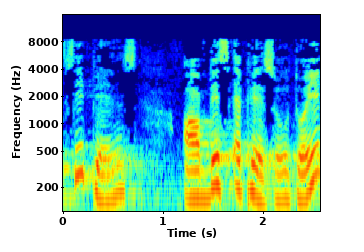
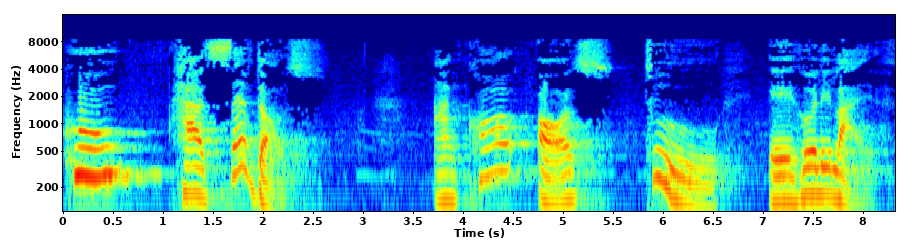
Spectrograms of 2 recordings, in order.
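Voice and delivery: scripture recitation; much slower than usual. Acted. Teacher reciting Timothy to students, slow solemn scripture voice. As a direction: read the verse out slowly and reverently. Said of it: "Second Timothy one nine says".

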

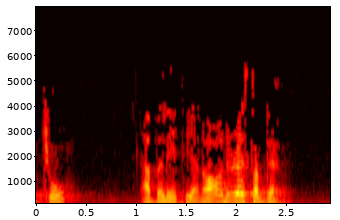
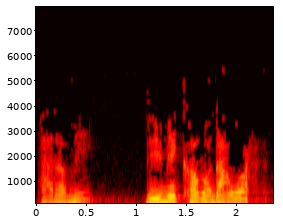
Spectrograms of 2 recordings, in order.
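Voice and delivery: Peter, doubting; 6 semitones higher than usual. Retold or imitated. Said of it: "Peter said".

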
